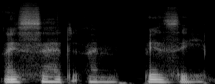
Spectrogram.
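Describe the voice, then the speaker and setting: Casting: a man playing a pretentious young woman writer for audio fiction, world-weary and curt, low register. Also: completely flat delivery, slow pace, vocal fry, warm tone, slightly rough, no echo, exaggerated voice. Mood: curt, defensive.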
